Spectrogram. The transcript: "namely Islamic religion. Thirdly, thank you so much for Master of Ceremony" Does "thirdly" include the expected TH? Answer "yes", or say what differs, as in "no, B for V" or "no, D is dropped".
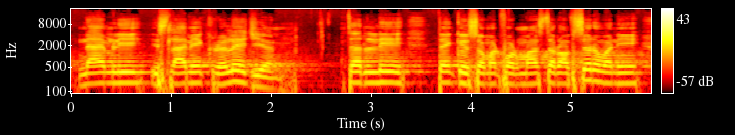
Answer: no, S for TH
